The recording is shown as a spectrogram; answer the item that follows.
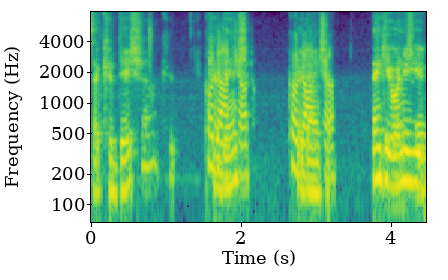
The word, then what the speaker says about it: Kodansha: So in English, we've got the original Viz translation, and then we got the second translation from, how do you pronounce that? Kodansha? Kodansha.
